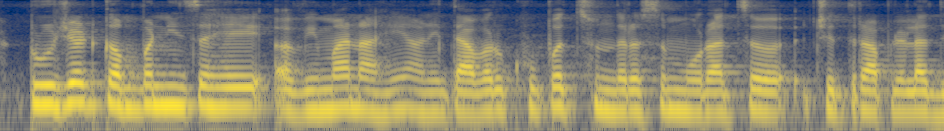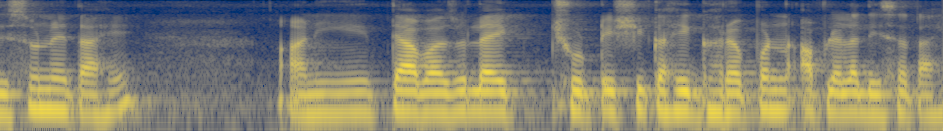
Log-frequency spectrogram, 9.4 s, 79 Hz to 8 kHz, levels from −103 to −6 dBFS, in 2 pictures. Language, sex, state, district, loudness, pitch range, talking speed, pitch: Marathi, female, Maharashtra, Dhule, -19 LUFS, 155-175 Hz, 180 wpm, 165 Hz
